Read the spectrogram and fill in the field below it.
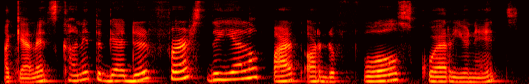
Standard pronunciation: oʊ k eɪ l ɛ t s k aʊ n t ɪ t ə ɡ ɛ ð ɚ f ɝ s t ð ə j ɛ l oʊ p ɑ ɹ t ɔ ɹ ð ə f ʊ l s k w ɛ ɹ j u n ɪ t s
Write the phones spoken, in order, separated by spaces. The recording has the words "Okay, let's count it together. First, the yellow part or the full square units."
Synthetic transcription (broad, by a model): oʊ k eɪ l ɛ t s k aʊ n ɪ t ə ɡ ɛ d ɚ f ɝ s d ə j ɛ l oʊ p ɑ ɹ t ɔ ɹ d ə f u l s k w ɛ ɹ j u n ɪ t s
